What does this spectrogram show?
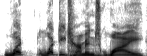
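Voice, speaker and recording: Bright, forceful American man hosting talk radio. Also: a little high, sing-song, slow pace, dry recording, studio quality. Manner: blunt, pressing questioner.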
